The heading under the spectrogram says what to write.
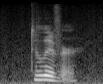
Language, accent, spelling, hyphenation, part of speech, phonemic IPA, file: English, US, deliver, de‧liv‧er, verb / adjective, /dɪˈlɪv.ɚ/, En-us-deliver.ogg
- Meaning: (verb) 1. To set free from restraint or danger 2. Senses having to do with birth.: To assist in the birth of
